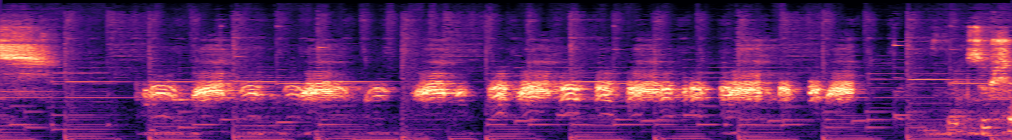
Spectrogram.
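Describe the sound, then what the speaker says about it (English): A duck quacks repeatedly in a regular series of loud, close, raspy calls, with brief gaps between them and a short pause partway through, heard alone without talk. "Duck says? Quack."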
